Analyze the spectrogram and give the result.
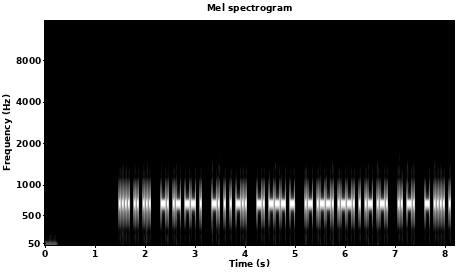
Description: Morse code, heard as a keyed tone, about 37 wpm, 700 Hz. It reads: HIS NAME NEED NOT APPEAR IN THE
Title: Sentences from Top 1000 Words - Review Part 2 - 40wpm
